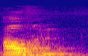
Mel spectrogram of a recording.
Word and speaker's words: আহ্বান: ইকার রসইকার হয়েছে তীব্র তারপরে হ এর সাথে যখন ব থাকবে যুক্তবর্ণ তখন এটাকে ওভা যেমন জিহ্বা জিওভা আহ্বান আহান তো এখানে যখন হ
